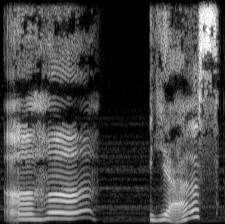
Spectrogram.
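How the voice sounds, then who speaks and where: Woman as a flustered, higher-pitched young boy. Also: big pitch swings, extremely slow, soft background music, exaggerated voice. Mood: reluctant admission. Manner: stammering, defensive.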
